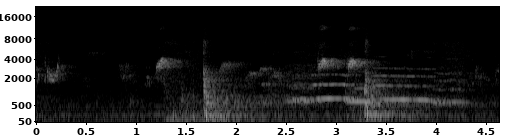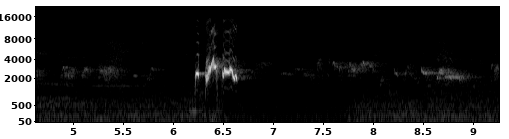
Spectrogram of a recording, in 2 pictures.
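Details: Red-whiskered bulbul decoy singing to rouse and train other bulbuls; a few mellow warbled phrases, then a brief very loud, harsh chattering burst, followed by softer lilting notes.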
